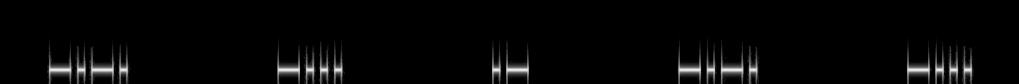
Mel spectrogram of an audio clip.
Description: Morse code, heard as a keyed tone, about 17 wpm, spaced as for 5 wpm, 680 Hz. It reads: CBACB
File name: k7qo / Lesson6(A-D)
